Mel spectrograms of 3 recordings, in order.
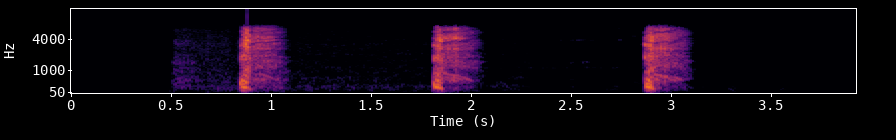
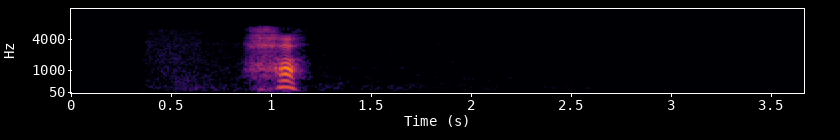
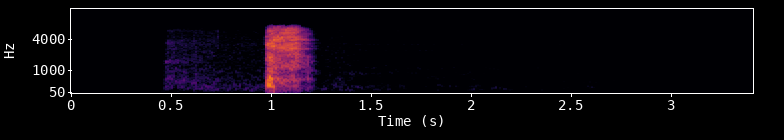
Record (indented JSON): {
  "three_cough_length": "3.9 s",
  "three_cough_amplitude": 32768,
  "three_cough_signal_mean_std_ratio": 0.26,
  "exhalation_length": "3.7 s",
  "exhalation_amplitude": 23982,
  "exhalation_signal_mean_std_ratio": 0.16,
  "cough_length": "3.4 s",
  "cough_amplitude": 32768,
  "cough_signal_mean_std_ratio": 0.19,
  "survey_phase": "beta (2021-08-13 to 2022-03-07)",
  "age": "45-64",
  "gender": "Female",
  "wearing_mask": "No",
  "symptom_none": true,
  "smoker_status": "Never smoked",
  "respiratory_condition_asthma": false,
  "respiratory_condition_other": false,
  "recruitment_source": "REACT",
  "submission_delay": "1 day",
  "covid_test_result": "Negative",
  "covid_test_method": "RT-qPCR",
  "influenza_a_test_result": "Negative",
  "influenza_b_test_result": "Negative"
}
